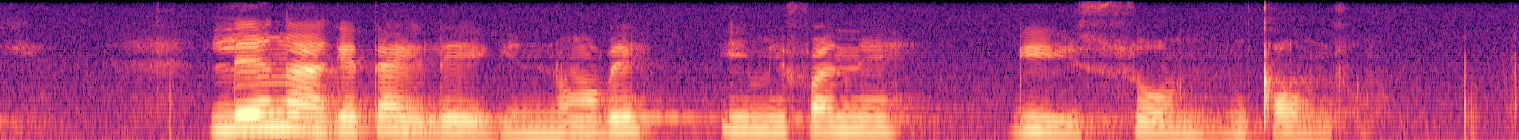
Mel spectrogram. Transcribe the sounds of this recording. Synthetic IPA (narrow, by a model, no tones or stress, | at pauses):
lɛŋak̬ɛtʼajɛlek̬inɔɓɛimifane | k̬isɔǃɔːnd͡vʱɔ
